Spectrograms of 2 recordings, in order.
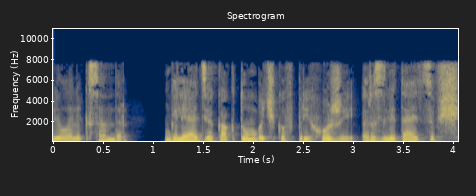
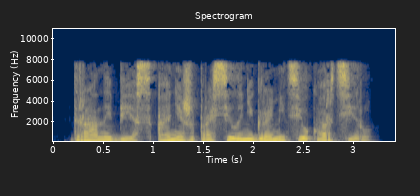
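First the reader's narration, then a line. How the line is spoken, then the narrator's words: Long-suffering sigh. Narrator (Russian): мученически вздохнул Нечаев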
